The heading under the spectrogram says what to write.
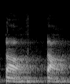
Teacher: दंत में जीभ दांतों पे लगती है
